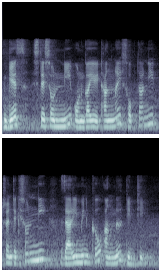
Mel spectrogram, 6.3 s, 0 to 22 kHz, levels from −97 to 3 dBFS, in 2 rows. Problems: none marked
